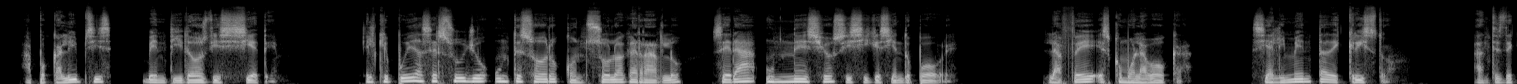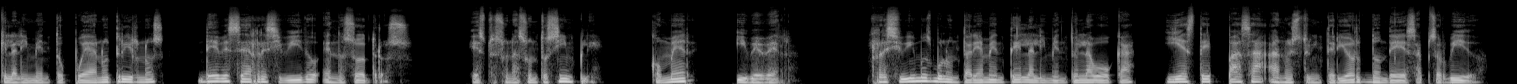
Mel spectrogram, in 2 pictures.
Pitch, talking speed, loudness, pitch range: 100 Hz, 130 wpm, -19 LUFS, 90-120 Hz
